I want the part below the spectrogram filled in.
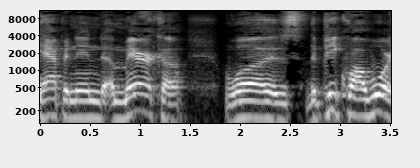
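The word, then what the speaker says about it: Pequot: the pequa war and it's spelled differently it's p e quu o t but it sounds the exact same pqa pqa same thing so is it possible that the pequa you know of Massachusetts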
